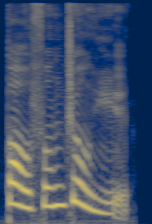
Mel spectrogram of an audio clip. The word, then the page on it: 暴风骤雨: bào fēng zhòu yǔ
